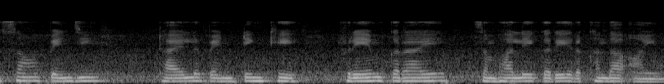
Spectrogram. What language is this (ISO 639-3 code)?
snd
